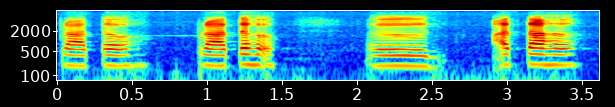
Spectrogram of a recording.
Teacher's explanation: इसका उच्चारण करते समय कुछ ह की ध्वनि निकलती है। जैसे आहा बोलते हैं ना हम इसे, प्रातः, प्रातः, अतः। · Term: विसर्ग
